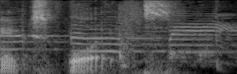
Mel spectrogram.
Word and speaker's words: exploit: exploit is the verb exploit is the noun so i should be saying exploit i don't know why i put in emphasis on the first part an angel two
